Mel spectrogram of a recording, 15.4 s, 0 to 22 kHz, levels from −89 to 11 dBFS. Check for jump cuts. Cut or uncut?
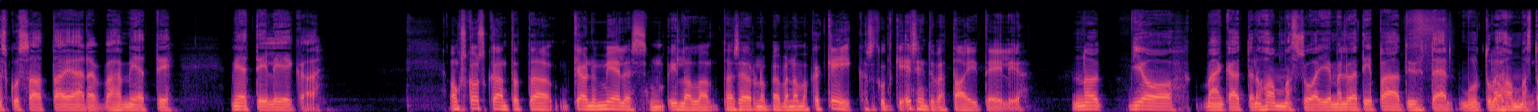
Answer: cut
